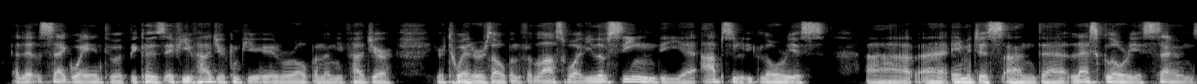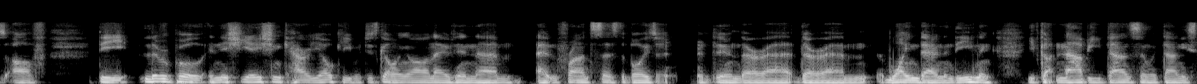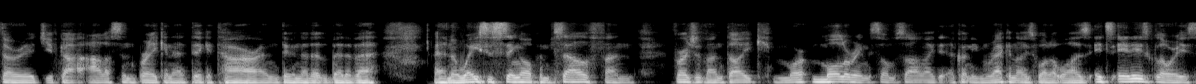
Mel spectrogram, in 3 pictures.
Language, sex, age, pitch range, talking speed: English, male, 20-39, 90-105 Hz, 190 wpm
